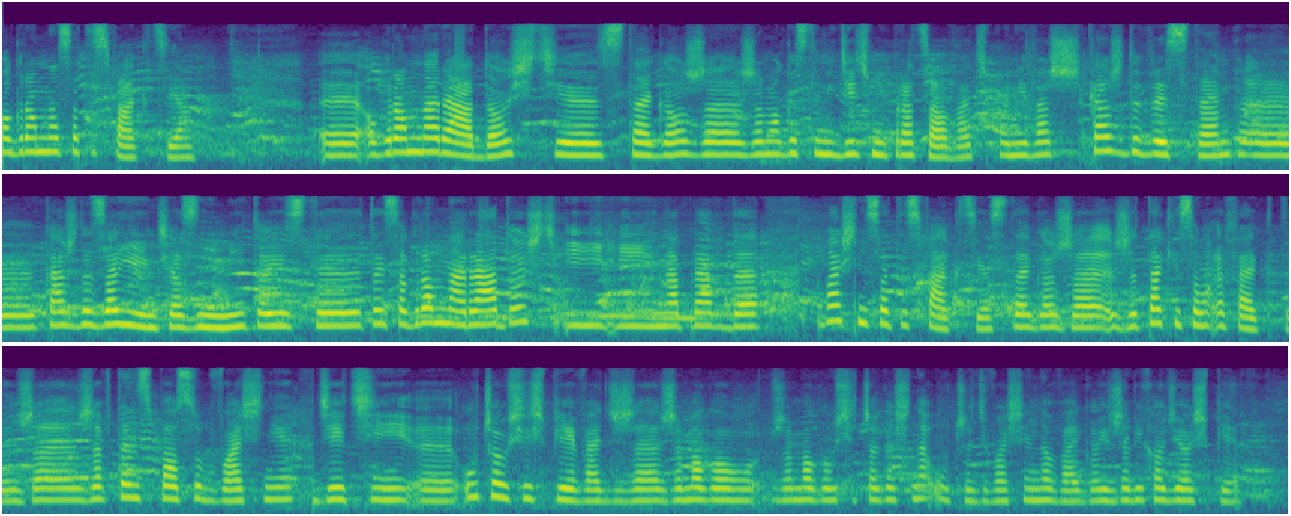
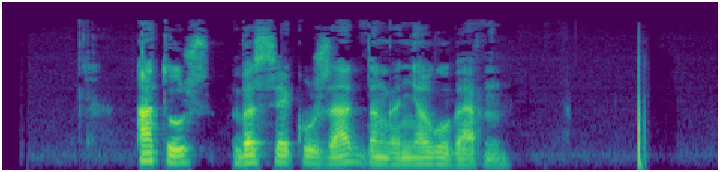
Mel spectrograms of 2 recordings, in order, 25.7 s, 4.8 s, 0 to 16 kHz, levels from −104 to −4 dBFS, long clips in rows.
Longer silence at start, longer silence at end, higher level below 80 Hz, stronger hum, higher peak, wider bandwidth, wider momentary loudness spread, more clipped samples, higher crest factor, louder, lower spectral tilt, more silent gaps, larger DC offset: second, 0 s vs 0.9 s; second, 0.1 s vs 0.5 s; second, -62 dBFS vs -56 dBFS; neither; about the same, 0 dBFS vs 0 dBFS; about the same, 10.5 kHz vs 11.5 kHz; second, 9 LU vs 15 LU; neither; second, 18 dB vs 26 dB; first, -18 LUFS vs -24 LUFS; about the same, -3.5 dB/octave vs -4.5 dB/octave; neither; neither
